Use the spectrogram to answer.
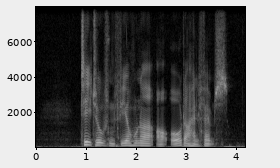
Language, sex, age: Danish, male, 60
